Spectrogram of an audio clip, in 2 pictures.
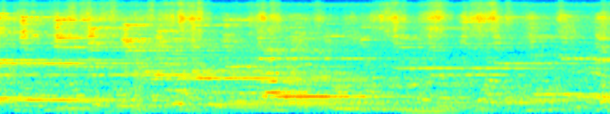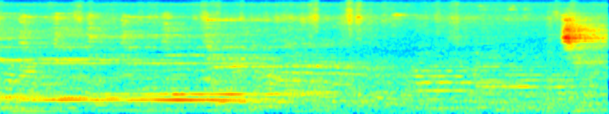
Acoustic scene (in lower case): subway station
